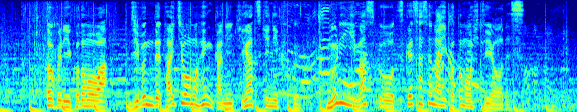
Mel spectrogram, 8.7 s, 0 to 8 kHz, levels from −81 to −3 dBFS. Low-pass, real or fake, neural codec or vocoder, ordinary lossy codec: none; real; none; none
